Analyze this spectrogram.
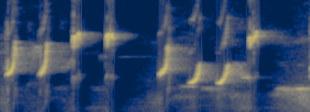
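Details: Mangrove whistler, a male, used as training and lure song for other birds: ringing upswept whistles, some sliding into long level tones, with a brief pause and a soft noisy rasp at the end.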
